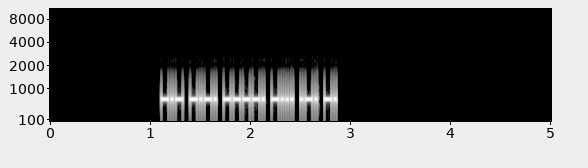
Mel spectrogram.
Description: Morse code, heard as a keyed tone, about 50 wpm, 700 Hz. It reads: KC9BRN
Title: USA Call Signs 50wpm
